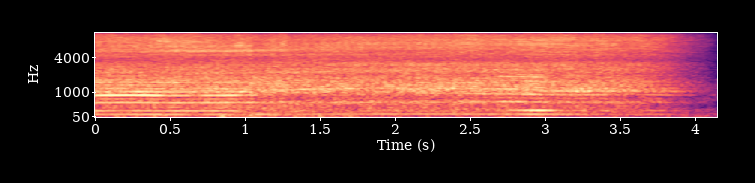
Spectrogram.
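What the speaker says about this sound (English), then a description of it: "use the grinder again to pull that radius back in" An angle grinder works a curved handrail, a steady close whine that holds for about four seconds before winding down at the end.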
